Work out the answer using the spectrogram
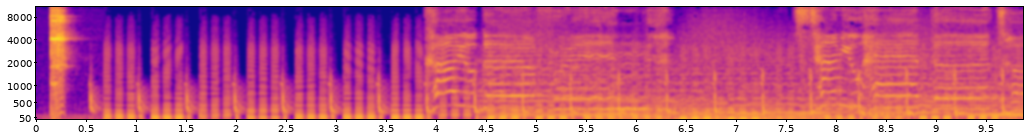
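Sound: glasses clinking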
